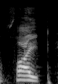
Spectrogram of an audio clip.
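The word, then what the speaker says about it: fight: Words के अंतिम में IGST दिखेगा तो उसका उच्चारण आइट के रूप में करेंगे, तो यहाँ पे क्या हो जाएगा दोस्तों, फाइट। फाइट मीन्स क्या होता है, लड़ना।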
